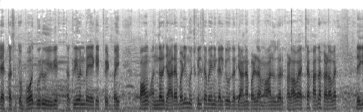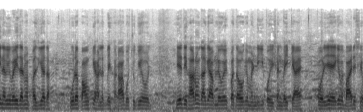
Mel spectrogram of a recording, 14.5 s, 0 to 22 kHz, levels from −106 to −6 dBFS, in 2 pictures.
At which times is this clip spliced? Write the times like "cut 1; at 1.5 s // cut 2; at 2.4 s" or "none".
none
